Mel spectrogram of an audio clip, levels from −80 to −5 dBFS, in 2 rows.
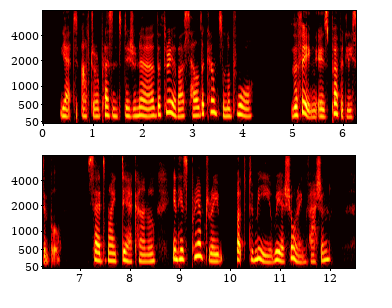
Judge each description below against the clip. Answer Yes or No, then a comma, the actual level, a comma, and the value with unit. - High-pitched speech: Yes, high, 205 Hz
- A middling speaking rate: Yes, average, 150 wpm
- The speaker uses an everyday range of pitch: Yes, average, 3.7 semitones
